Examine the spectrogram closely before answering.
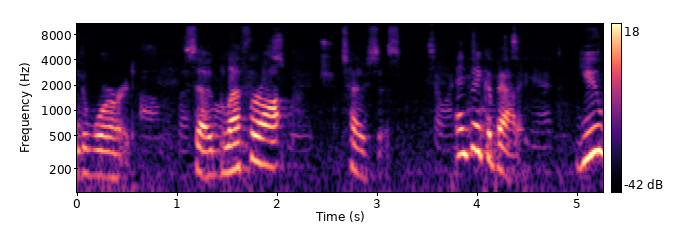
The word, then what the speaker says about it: blepharoptosis: So the word blepharoptosis. Blepharoptosis. Now you do not have to pop that P in the middle, but I do want a slight P sound when you are saying the word. So blepharoptosis.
